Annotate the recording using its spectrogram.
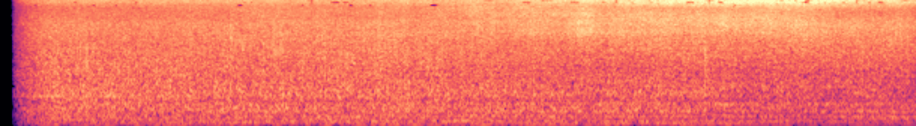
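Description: Snowplow trucks and passing cars on a slushy city road: a steady wash of engine and tyre noise, with a low diesel engine sound underneath.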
